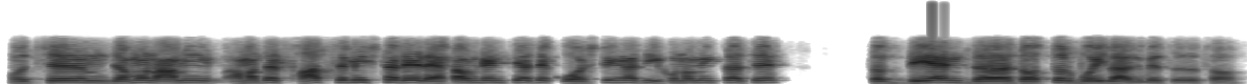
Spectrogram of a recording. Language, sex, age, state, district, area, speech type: Bengali, male, 18-30, West Bengal, Darjeeling, rural, conversation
